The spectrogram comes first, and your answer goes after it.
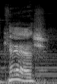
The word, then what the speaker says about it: cache: A cache, pronounced like the word cache, is a small amount of the computer memory that holds most recently used data.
